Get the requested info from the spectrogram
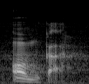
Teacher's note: और इसको जब हम उच्चारण करेंगे तो मुंह बंद करना पड़ेगा। मुंह बंद करके तब नाक से स्वर निकलेगा, ओमकार। ओम के ऊपर जो बिंदी है वो यही है। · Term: अनुस्वार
